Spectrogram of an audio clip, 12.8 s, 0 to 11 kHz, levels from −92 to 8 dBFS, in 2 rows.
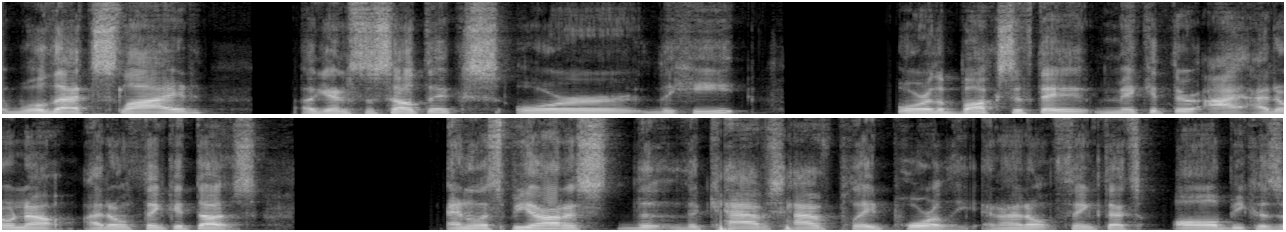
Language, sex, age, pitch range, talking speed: English, male, 30-49, 125-160 Hz, 200 wpm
